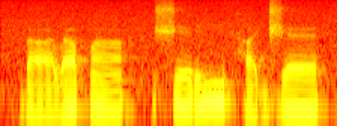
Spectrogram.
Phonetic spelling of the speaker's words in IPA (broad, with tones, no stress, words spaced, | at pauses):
ɾaː˨la˦pã˦ | ʃe˧ɾiː˦ha˨ d͡ʒɛ˦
